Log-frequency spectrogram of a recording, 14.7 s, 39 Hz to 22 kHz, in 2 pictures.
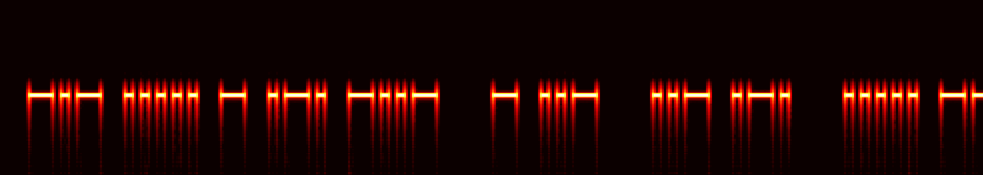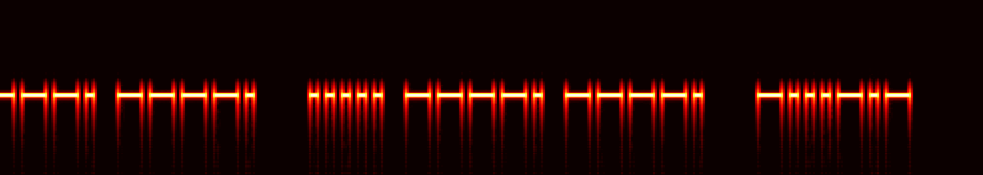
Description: Morse code, heard as a keyed tone, about 20 wpm, 700 Hz. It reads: K5TRX TU UR 599 599 <BK>
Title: SOTA QSO Practice 20wpm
